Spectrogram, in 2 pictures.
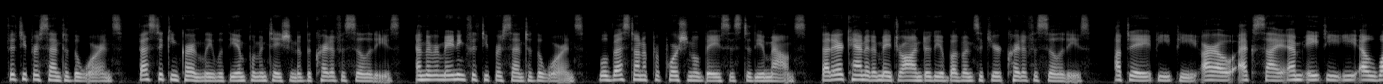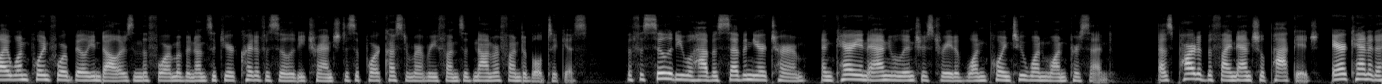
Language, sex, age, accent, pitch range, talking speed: English, female, 30-49, American, 180-210 Hz, 180 wpm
